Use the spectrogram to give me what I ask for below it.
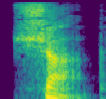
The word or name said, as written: shoppe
